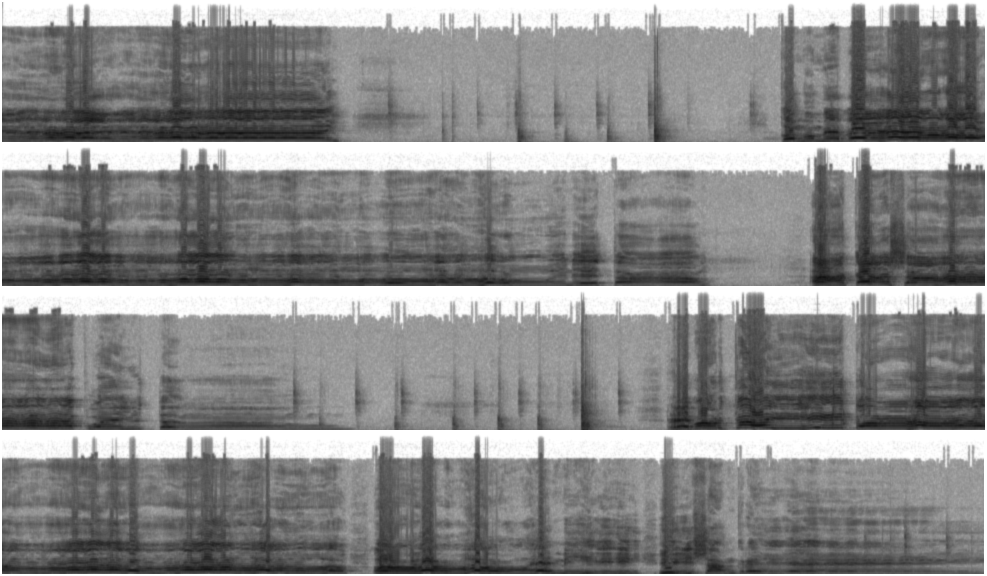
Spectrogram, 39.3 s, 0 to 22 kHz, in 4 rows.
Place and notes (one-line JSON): {"title": "Henson Park Hotel", "date": "2010-09-21 18:58:00", "description": "A capella Flamenco", "latitude": "-33.91", "longitude": "151.16", "altitude": "20", "timezone": "Australia/Sydney"}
